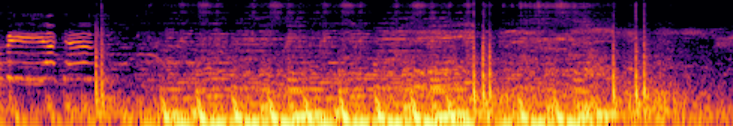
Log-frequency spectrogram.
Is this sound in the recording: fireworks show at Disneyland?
yes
